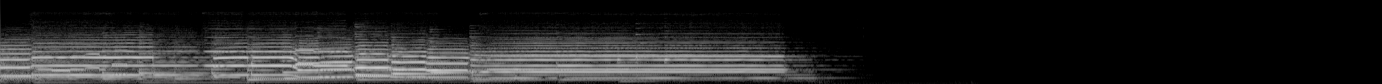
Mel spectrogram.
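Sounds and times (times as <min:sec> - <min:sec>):
music: 0:00.0 - 0:09.1.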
